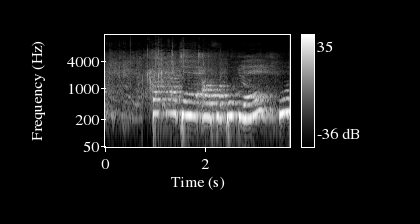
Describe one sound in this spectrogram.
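A woman speaks into a microphone, heard over loudspeakers in a large echoing hall.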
